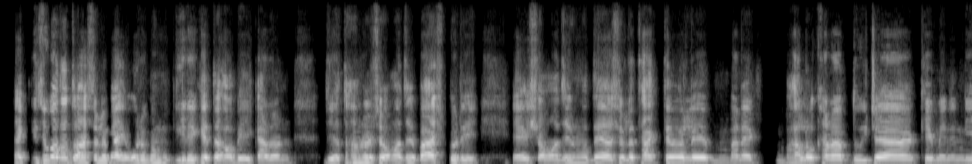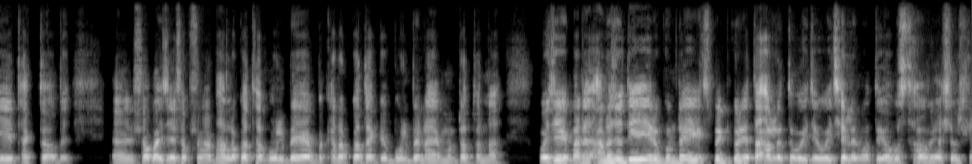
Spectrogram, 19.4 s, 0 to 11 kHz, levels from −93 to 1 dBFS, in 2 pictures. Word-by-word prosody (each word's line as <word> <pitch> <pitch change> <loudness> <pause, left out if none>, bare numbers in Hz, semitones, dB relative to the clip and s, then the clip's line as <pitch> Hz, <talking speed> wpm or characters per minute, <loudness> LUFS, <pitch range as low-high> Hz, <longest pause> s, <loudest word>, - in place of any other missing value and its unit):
হ্যাঁ, 175 0 -1
কিছু 235 +4 -5
কথা 250 -2 +3
তো - - +5
আসলে 195 0 0
ভাই 170 -2 +5
ওরকম 195 +1 -1 0.2
গিলে 185 +2 0
খেতে 170 0 +2
হবেই। 145 0 0
কারণ 155 +1 -1 0.4
যেহেতু 155 +3 -2
আমরা 185 0 +1
সমাজে 170 +2 +1
বাস 160 0 +5
করি, 175 -4 -1 0.5
এই 160 - 0
সমাজের 165 +3 -2
মধ্যে 175 0 -1
আসলে 175 +1 -1
থাকতে 150 +2 -2
হলে 170 0 +4 0.4
মানে 155 +2 -3 0.4
ভালো 140 +5 0
খারাপ 165 0 +2
২ 160 +1 -3
টাকে 165 -1 +3
মেনে 155 +1 -7
নিয়েই 165 -1 -1
থাকতে 135 -2 -7
হবে। 120 - -8 0.5
আ - - -5 0.2
সবাই 155 +2 +2
যে, - - +2
সবসময় 170 -1 -4
ভালো 145 +1 0
কথা 165 -1 0
বলবে 155 0 0 0.2
বা - - -8
খারাপ 145 0 -2
কথা 150 0 +1
কেউ 155 -2 -3
বলবে 145 +1 -2
না - - -2
এমনটা 145 +1 -5
তো 145 - -7
না। - - -4 0.5
ঐ - - +6
যে, 185 - +6
মানে 170 +1 +1
আমরা 195 +1 +4
যদি 195 0 +4 0.2
এরকমটাই 200 +1 +1
expect 195 +2 -2
করি 190 -3 +3
তাহলে 165 +1 +3
তো - - -3
ঐ - - +2
যে, 165 - +1
ঐ - - +2
ছেলের 160 -2 +2
মতোই 155 -1 -3
অবস্থা 145 0 -4
হবে 135 0 -2
আসলে। 135 +1 -5
165 Hz, 200 wpm, -22 LUFS, 150-175 Hz, 0.5 s, ঐ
